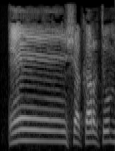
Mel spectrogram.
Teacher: نون ساكنة جاء بعدها الشين إخفاء حقيقي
